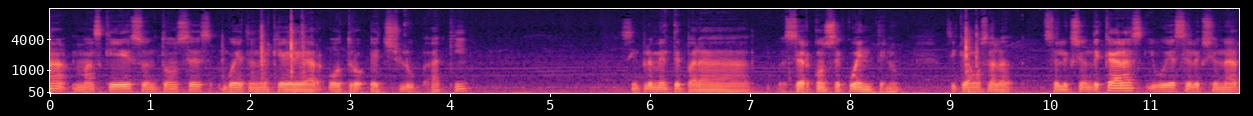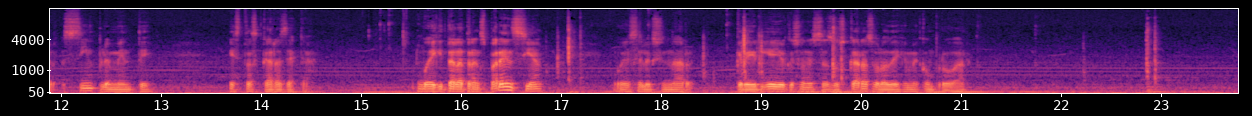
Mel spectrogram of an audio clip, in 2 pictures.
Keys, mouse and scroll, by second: 2.4 ctrl+r, 3.4 click, 6.2 click, 9.1 3, 11.3-12.4 middle drag, 12.5-14.3 scroll down 1, 15.2 click, 17.1 c, 17.9-19.5 drag, 18.8 Escape, 19.7 3, 21.1 middle click, 22.9 3.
